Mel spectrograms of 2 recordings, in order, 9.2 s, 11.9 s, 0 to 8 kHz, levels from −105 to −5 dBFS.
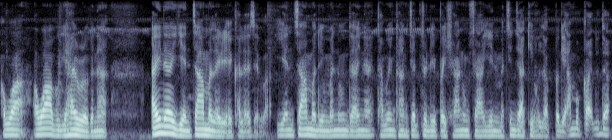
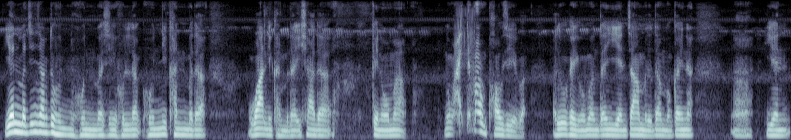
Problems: background sounds at intervals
